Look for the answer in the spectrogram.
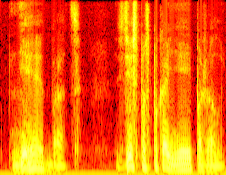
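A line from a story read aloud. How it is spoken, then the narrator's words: Lisping. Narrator (Russian): прошепелявил он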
